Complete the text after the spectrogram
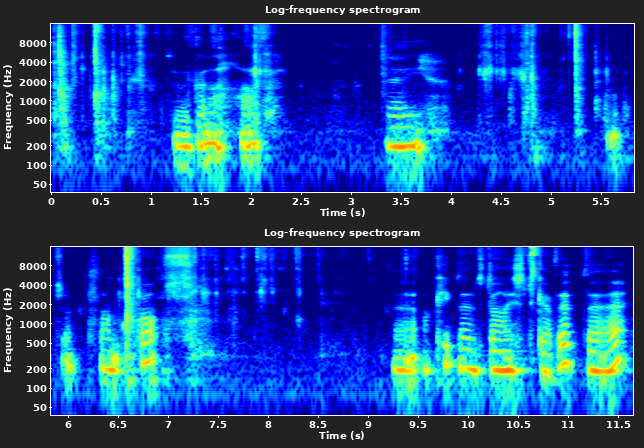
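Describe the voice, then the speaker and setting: A woman's voice: medium pitch, steady tone, extremely slow, vocal fry, pauses often, warm tone, slight background noise. A woman hosting a craft tutorial, thinking aloud as she works, with frequent ums and uhs. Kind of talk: casual crafting demonstration.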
